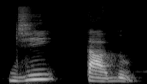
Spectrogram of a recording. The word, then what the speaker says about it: ditado: put it here, as the sound G in English, as in the word jeans, okay? This is the sound we are looking for to pronounce the word ditado, okay?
